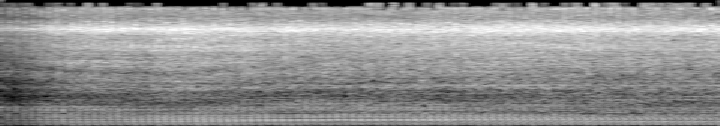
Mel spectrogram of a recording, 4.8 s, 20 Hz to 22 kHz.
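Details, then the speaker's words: Toro Wheel Horse 825 riding mower, Briggs 8HP, after new battery, carburetor replacement and throttle linkage fix, while riding: firm even single-cylinder thumping holding steady after brief start, no misses or knocks; healthy. "But it handles very well. Engine runs really well."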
